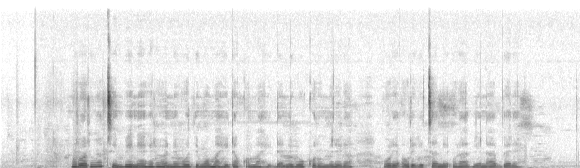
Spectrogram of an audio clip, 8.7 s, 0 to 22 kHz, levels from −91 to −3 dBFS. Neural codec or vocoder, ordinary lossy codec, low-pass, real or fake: none; none; none; real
